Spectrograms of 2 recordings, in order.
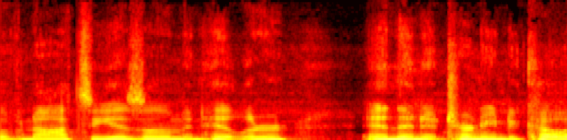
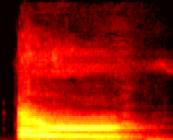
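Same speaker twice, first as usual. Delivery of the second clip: pirate arr; 6 semitones higher, 5 dB louder than usual. Pretend. Pretending to be pirates.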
